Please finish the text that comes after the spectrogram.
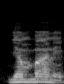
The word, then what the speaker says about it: Nyambi: Yumbani. Yumbani. God, man, I keep saying it wrong. Every time I say it wrong. Yumbani. Just act like the N is not there.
